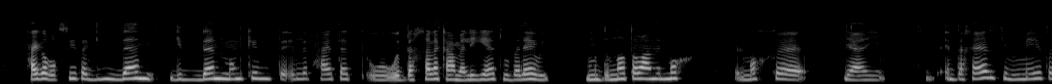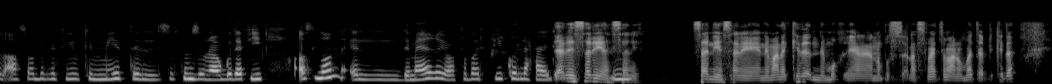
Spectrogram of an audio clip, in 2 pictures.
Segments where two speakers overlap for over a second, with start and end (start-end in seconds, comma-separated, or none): none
